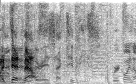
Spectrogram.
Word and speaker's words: deadmau5: a metaverse what on tour professionally known as deadmau5 yes that is the correct way to pronounce it tell your friends we're here to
